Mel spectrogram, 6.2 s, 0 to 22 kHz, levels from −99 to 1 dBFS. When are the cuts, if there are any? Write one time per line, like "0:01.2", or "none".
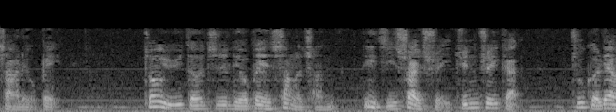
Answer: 0:01.4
